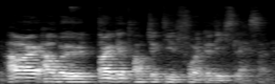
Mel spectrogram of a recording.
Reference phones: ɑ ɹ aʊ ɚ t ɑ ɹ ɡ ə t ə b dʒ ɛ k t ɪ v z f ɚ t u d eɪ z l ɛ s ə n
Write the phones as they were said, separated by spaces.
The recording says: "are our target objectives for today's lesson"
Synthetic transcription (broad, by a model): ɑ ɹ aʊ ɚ t ɑ ɹ ɡ ə t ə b dʒ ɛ k t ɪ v f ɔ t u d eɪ s l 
